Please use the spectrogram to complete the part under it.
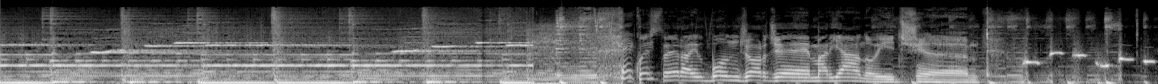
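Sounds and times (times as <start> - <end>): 
whistled tune: 0.0 - 5.4, 10.2 - 11.5
speech: 6.8 - 10.0.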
